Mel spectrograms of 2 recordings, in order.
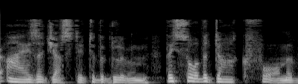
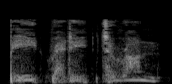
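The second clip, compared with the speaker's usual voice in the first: very soft voiceless warning; whisper; 10 semitones higher, 10 dB quieter than usual. A narrator's reading. Alf warns Peter before breaking the lock, whispered. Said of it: "he whispered to Peter".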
